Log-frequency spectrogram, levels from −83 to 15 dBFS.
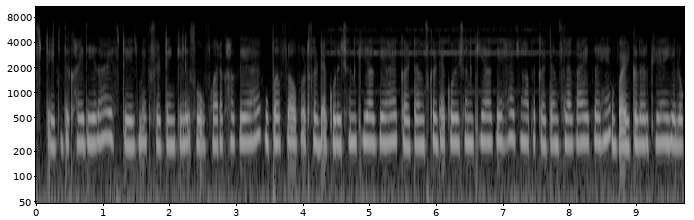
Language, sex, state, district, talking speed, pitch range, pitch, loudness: Hindi, female, Jharkhand, Jamtara, 235 wpm, 240-255 Hz, 250 Hz, -33 LUFS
